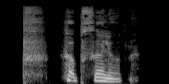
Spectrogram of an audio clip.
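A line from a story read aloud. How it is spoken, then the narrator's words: Snorted. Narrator (Russian): фыркнул он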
